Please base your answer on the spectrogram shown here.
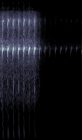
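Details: American Woodcock in aerial display: after wing twittering as it climbs until almost out of sight, a quick run of about seven high, liquid chirps in half a second, then faint notes fading as it flies higher.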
